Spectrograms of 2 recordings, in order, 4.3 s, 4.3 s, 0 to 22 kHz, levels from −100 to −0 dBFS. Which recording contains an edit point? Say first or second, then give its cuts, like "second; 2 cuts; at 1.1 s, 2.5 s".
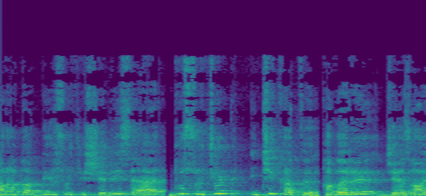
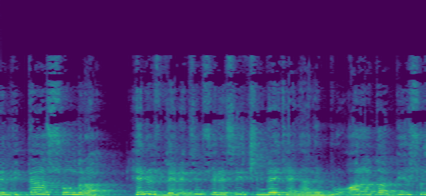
first; 2 cuts; at 1.7 s, 3.2 s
